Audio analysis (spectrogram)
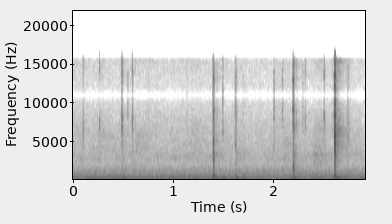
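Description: Sparse keystrokes on a computer keyboard, a handful of separate clicks spaced irregularly over a quiet room background, fairly faint and close, with no talking.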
